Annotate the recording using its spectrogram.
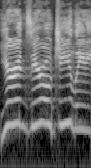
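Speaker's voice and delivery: acted angry tone. Retelling own reaction to a movie character's mistake: retelling own angry rant. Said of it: "I was so mad".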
